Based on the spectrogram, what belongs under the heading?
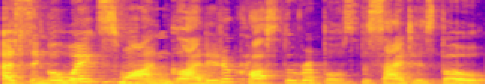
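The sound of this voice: An unforced reading voice is heard here.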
